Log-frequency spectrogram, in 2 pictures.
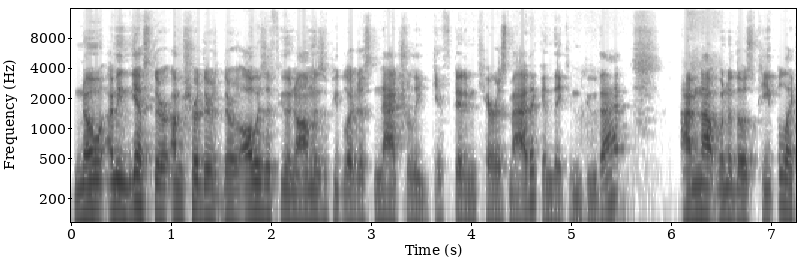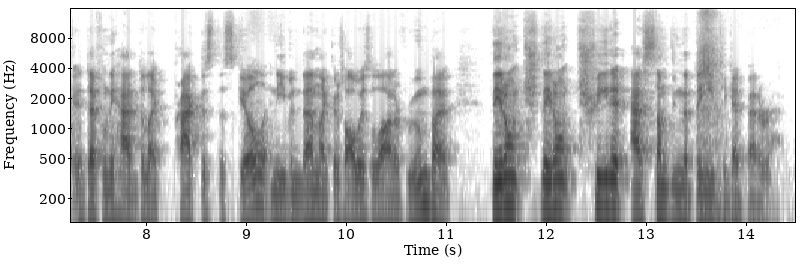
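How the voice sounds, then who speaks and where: A man in a casual discussion, talking in an animated way and telling stories with acted quotes. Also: medium pitch, fast. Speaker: podcast host.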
